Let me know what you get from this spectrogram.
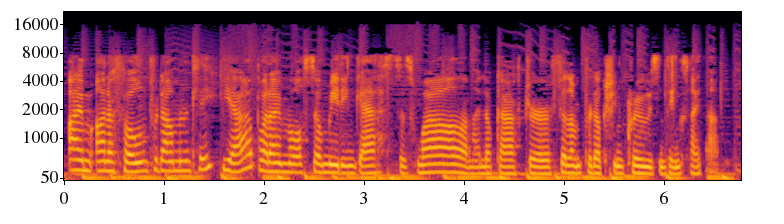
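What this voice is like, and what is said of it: Accent, extra vowel in 'film'. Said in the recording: “I like the way you say film. ... my accent kind of film. Leaked out there. ... An extra a vowel between the L and the M.”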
